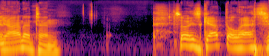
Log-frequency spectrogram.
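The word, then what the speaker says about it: Jonatan: No, the first name. Jonathan. It's Jonathan. Jonathan.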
